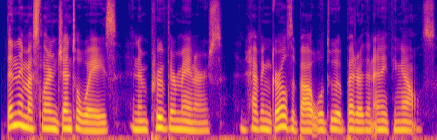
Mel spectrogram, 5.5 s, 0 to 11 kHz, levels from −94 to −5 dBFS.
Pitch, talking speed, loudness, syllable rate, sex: 175 Hz, 240 wpm, -18 LUFS, 6.2 syllables/s, female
